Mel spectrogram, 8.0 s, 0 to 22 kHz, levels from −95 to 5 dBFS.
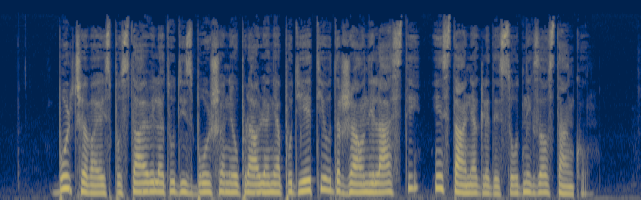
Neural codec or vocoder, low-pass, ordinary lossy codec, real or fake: vocoder, 48 kHz, 128 mel bands, Vocos; 19.8 kHz; MP3, 64 kbps; fake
